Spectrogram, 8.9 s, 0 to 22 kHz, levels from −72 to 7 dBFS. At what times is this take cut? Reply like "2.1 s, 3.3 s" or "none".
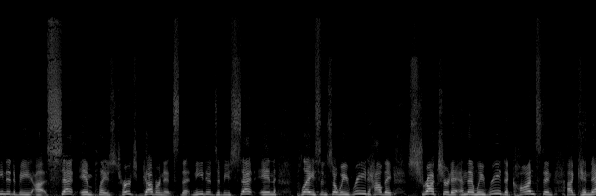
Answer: none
